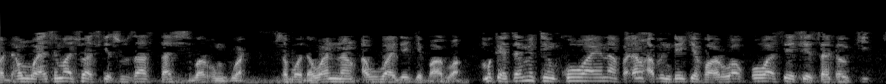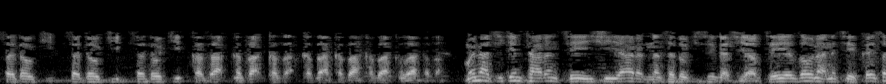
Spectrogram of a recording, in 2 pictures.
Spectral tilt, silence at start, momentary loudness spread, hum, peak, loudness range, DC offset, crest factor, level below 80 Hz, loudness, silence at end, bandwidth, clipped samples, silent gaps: -10 dB/octave; 0 s; 6 LU; none; -8 dBFS; 3 LU; under 0.1%; 16 dB; -58 dBFS; -25 LUFS; 0 s; 5 kHz; under 0.1%; none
